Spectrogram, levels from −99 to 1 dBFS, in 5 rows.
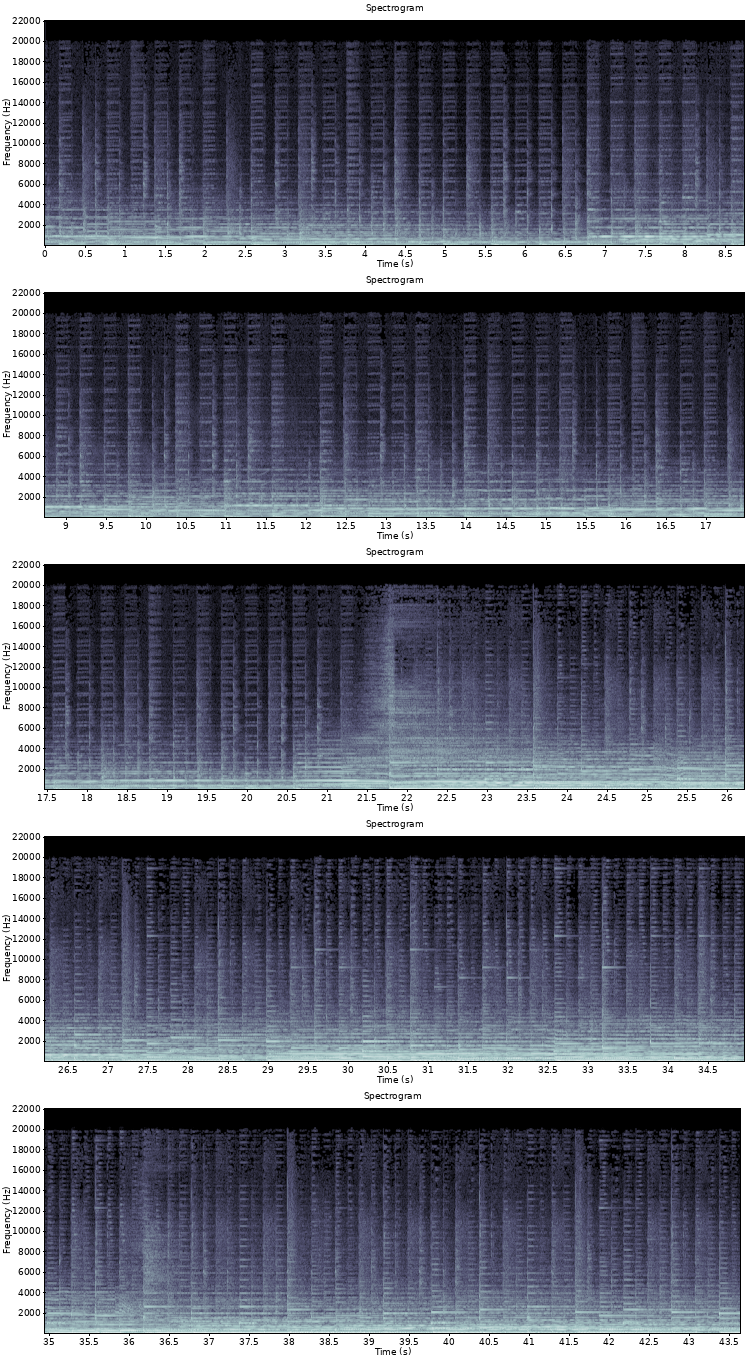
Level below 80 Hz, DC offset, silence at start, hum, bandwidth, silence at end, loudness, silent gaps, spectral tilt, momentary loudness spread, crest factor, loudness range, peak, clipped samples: -18 dBFS; under 0.1%; 0 s; none; 13.5 kHz; 0 s; -17 LUFS; none; -6.5 dB/octave; 11 LU; 14 dB; 10 LU; 0 dBFS; under 0.1%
